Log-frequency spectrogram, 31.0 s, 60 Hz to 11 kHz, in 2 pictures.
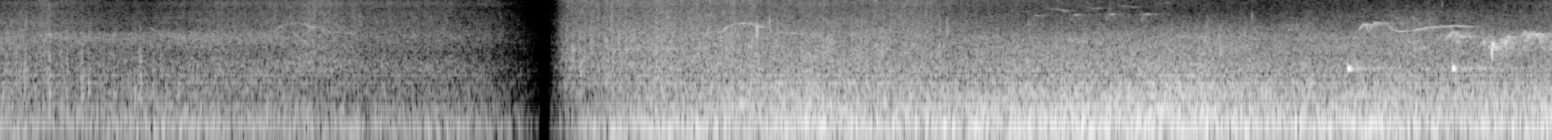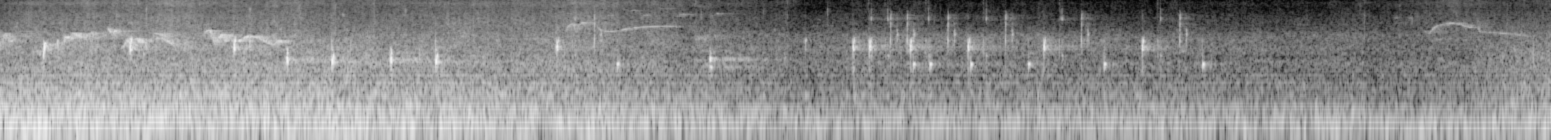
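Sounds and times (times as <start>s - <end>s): rain hiss: 0.0s - 31.0s
birds chirping: 10.3s - 20.4s, 21.0s - 27.7s
sharp clicks: 23.3s - 27.7s.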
